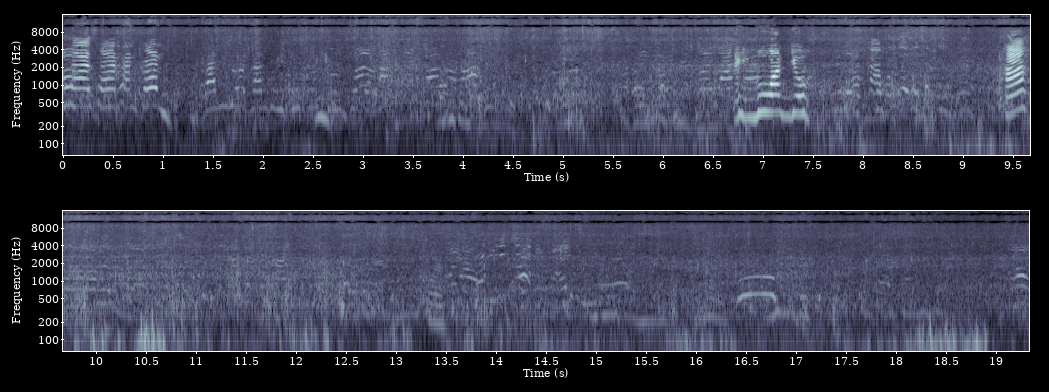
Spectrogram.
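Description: A river rushes and gurgles over stones.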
